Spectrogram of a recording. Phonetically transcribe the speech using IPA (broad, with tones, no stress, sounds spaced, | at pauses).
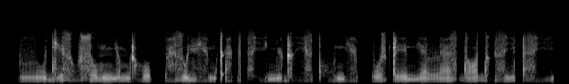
lː u˩˧˩ dʲ e˨˥ z ṳ˨˥ z o˨˥ m nʲ ɒ˩˧˩ m ɖʱ o˨˥ pː æ̤˨˥ z u˨˥ vʲ æ̤˩˧˩ m kʼ æ̤˨˥ k t͡sʰ i̤˩˧˩ nʲ u˨˥ ɖʱ i̤˩˧˩ z pʰ ṳ˨˥ mʲ æ̤˩˧˩ pː o˨˥ z ʈ e˩˧˩ mʲ æ˩˧˩ lː æ˨˥ z d ɒ˨˥ d | z i˩˧˩ t z i̤˨˥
